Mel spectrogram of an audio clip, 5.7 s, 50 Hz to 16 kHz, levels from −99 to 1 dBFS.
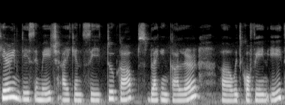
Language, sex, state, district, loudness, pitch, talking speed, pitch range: English, female, Nagaland, Kohima, -18 LUFS, 175 Hz, 170 wpm, 165-210 Hz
